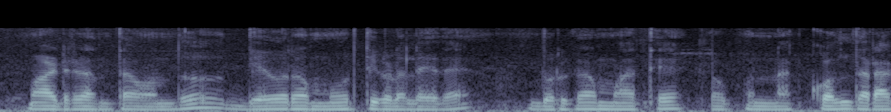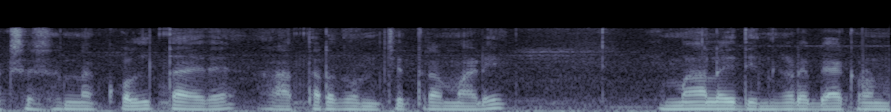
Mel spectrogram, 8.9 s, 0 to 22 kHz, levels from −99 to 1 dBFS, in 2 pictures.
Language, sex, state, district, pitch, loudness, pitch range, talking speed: Kannada, male, Karnataka, Shimoga, 115 Hz, -34 LUFS, 110-120 Hz, 135 wpm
